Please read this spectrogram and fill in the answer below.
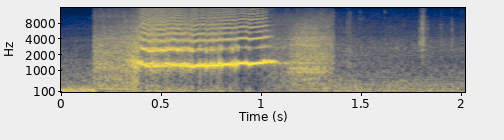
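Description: Car tyres squealing under sudden hard braking: one high screech, about a second long, that rises slightly in pitch. It is the sign of an emergency stop in a near miss.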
